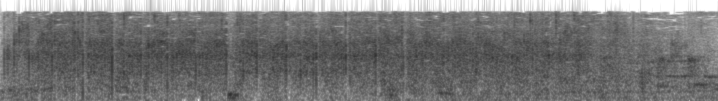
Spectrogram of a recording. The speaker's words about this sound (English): your enthusiasm is very welcome and appreciated, but it cuts into someone's chance to speak, so just keep that in mind as you applaud.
